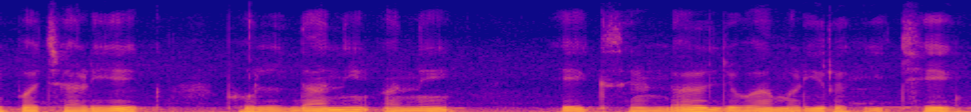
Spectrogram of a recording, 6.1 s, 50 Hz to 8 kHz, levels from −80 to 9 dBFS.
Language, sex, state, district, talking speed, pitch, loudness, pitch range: Gujarati, male, Gujarat, Valsad, 100 wpm, 100 Hz, -16 LUFS, 90-110 Hz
